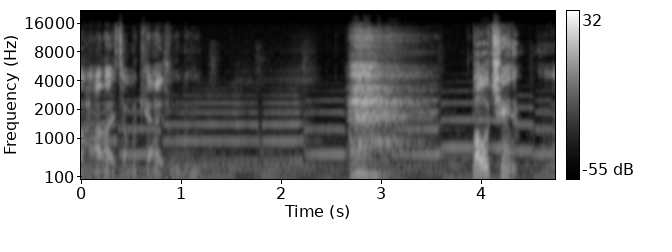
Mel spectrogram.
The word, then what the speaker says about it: Beauchamp: Beauchamp.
